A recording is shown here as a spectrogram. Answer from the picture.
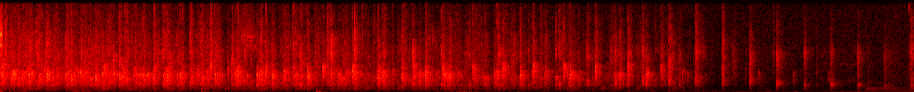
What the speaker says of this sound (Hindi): हम प्रॉफेट नोएल लिविंगस्टन को ताली बजा के हम स्वागत करें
